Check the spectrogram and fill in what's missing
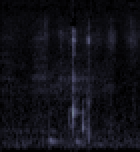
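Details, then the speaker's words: Newborn baby a few days old in hospital with hiccups after drinking a lot at a feed: a brief hiccup with soft breathing and faint room noise. "we've got the hiccups drinking so much"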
